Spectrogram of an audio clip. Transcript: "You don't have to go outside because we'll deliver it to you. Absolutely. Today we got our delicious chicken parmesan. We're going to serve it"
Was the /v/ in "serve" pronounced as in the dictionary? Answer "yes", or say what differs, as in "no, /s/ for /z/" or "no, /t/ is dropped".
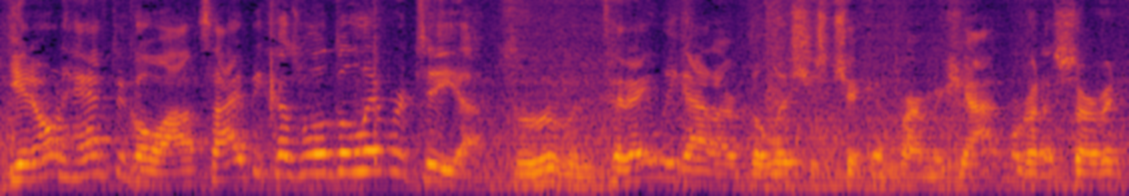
yes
